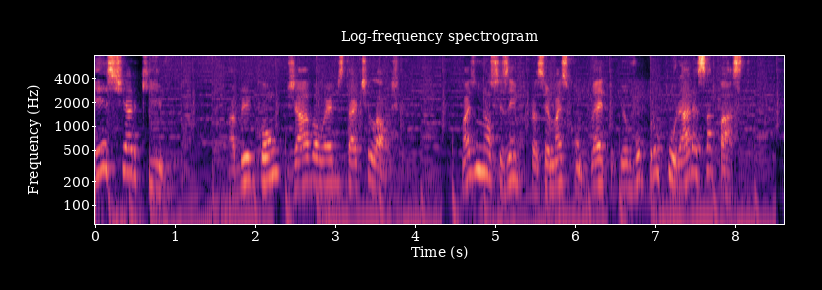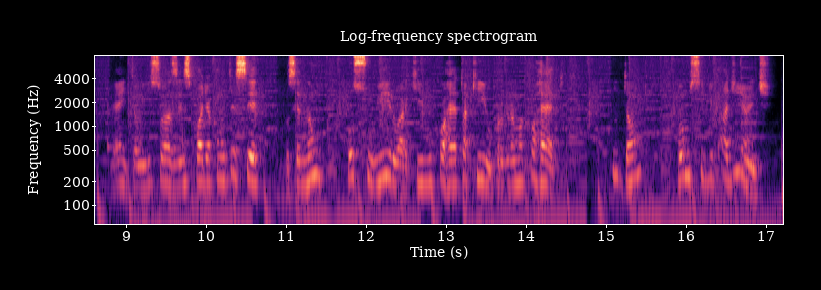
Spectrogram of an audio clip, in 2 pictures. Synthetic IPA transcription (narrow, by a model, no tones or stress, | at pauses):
est͡ʃɪaɾkʰivʊ | abɾiɾkõw̃ʒavɐʊwɛbɪst̪aɾt͡ʃɪlawʒɪ | mɐzʊnɔsʊezẽmplʊpɾɐseɾmajskõplɛt̪ʊʔewvowpɾokuɾaɾɛsɐpast̪ɐ̥ | ɛẽnt̪ɐ̃w̃isʊazvezɪspɔd͡ʒɪakõnt̪eseɾvosenɐ̃w̃posuiɾʊaɾkivʊkoɦɛt̪ʊakiʊpɾoɡɾɐ̃mɐkoɦɛt̪ʊ̥ | ẽnt̪ɐ̃w̃vɐ̃mʊsːeɡiɾad͡ʒiɐ̃nt͡ʃɪ̥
